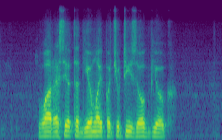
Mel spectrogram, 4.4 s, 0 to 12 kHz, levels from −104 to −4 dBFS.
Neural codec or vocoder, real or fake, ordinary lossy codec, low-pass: codec, 16 kHz, 0.7 kbps, FocalCodec; fake; Opus, 24 kbps; 7.2 kHz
